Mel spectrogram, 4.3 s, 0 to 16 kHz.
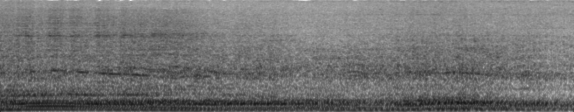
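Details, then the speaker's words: BMW E46 drift car after sitting outside 4-6 months: idle hunts and stumbles, about four lumps a second; misfire, codes for cylinders 2, 6 and 3; owner suspects valve cover oil leaking into cylinders. "So we're gonna pull it inside because it has a little bit of a misfire, and we're gonna try to diagnose that."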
